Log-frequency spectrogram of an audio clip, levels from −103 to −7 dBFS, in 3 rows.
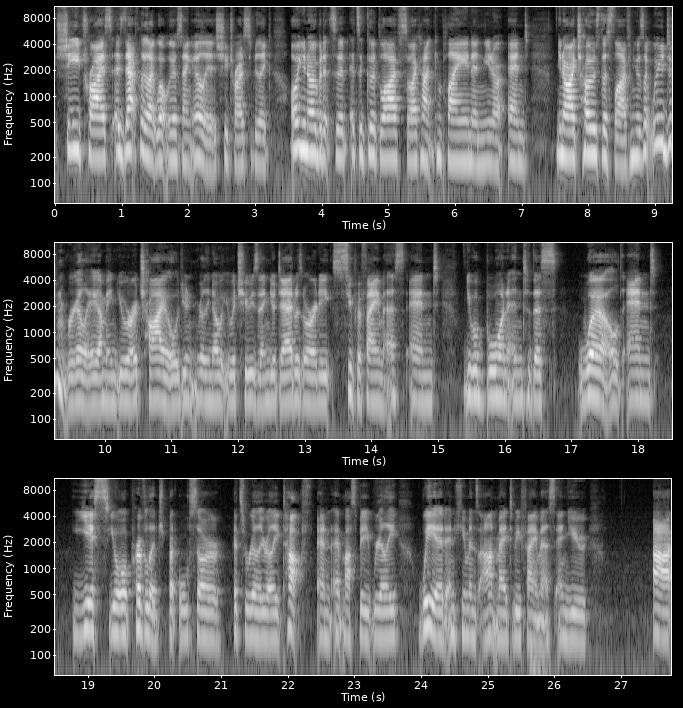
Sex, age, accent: female, 20-39, Australian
